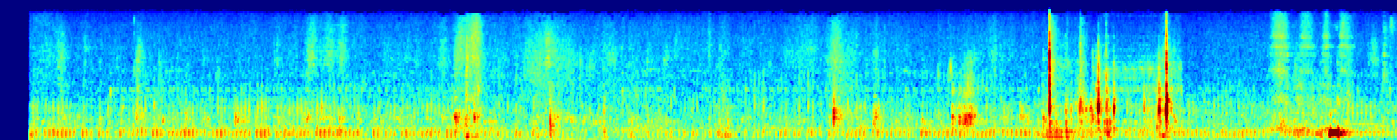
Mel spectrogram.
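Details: Abyssinian cat at a family cattery near Grasse, purring softly and steadily indoors as a low continuous rumble, broken by a few faint clicks and rustles toward the end.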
